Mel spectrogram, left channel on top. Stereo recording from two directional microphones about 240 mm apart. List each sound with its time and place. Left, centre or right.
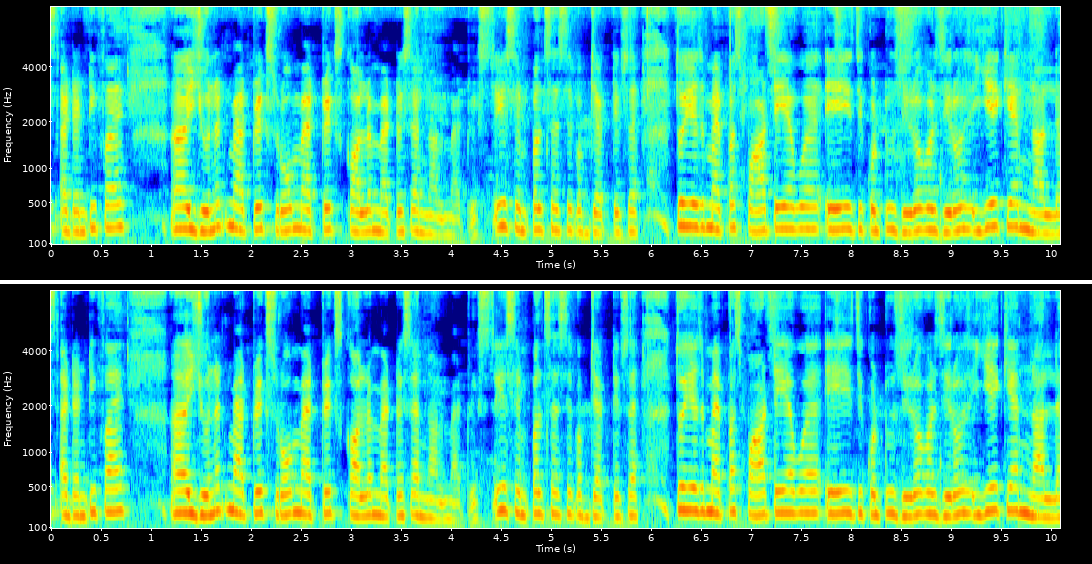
0.1 s speech: right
